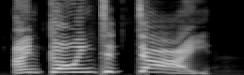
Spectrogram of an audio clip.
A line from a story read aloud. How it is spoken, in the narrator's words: cried Colin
